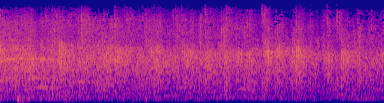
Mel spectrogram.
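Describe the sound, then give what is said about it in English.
Steady, dense applause from a large audience applauding themselves, a continuous wash of many hands clapping at even loudness for the whole stretch, with no voices standing out. “Give yourselves another round of applause.”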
